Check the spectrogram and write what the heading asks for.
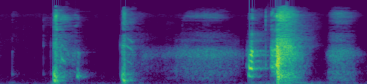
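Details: A few short, sharp bursts, then one loud explosive burst with soft breaths between; labelled coughing, described as big sneezes.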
